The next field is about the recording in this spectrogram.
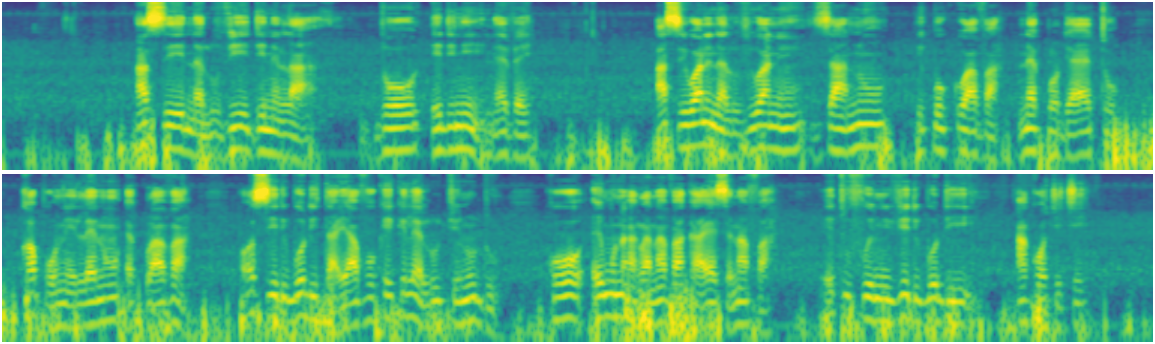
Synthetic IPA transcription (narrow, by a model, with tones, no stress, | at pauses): a˨sɪ˧nɛ˨lu˨vi˦dɪ˦nɪ̃˨la̰˨ | dʊ˦e˦di˦ni˨nɛ˨˦vɛ˨ | a˨sɪ˧wa˦nɪ˨nɛ˨lu˨vi˦wa˦nɪ˨za˧nũ˦ | ɪ˨k͡po˧ku˦a˨va˨nɛ˨k͡plɔ˨dɪ˨a˨jɛ˦tʊ˧kɔ˦pʊ˨nɪ˨lɛ˨nʊ˦ɛ˨k͡plɔ˨a˨va˦˨ɔ̰˦sɪ˦e˨di˨ɡ͡bo˦dɪ˧ta̰˨ja˨vʊ˦ke˦kɪ˦lɛ˦˨lʊ˨˦t͡ʃe˨nũ˦dṵ˨ | kʊ˦e˦mu˦n˦a˨ɣla˨na˨˦va˦ka˨jɛ˨sɛ˨na˦fa̰˨ | ḛ˦tu˧fu˦e˧ni˨vi˦e˦˨di˨ɡ͡bo˦dɪ˧a˨kɔ˦t͡ʃɪ˨t͡ʃɪ˦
